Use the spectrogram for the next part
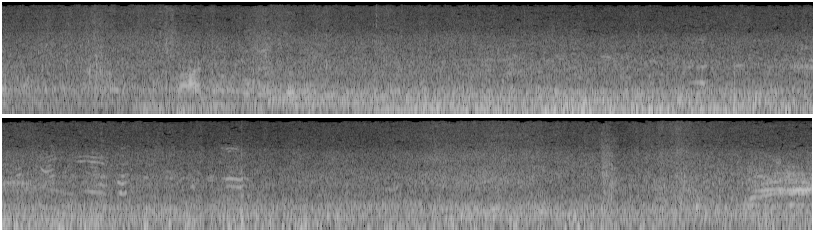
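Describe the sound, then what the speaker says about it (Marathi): Big ocean waves roll and break onto a Goa beach, a continuous loud wash of surf mixed with buffeting wind noise on the microphone, while voices murmur faintly in the background. "बघा लाट खूप मोठे मोठे येऊ लागलेत"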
